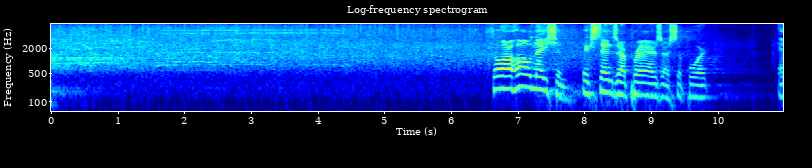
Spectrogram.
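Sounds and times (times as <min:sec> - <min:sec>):
audience applause: 0:00.0 - 0:09.9
speech: 0:06.6 - 0:10.0.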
